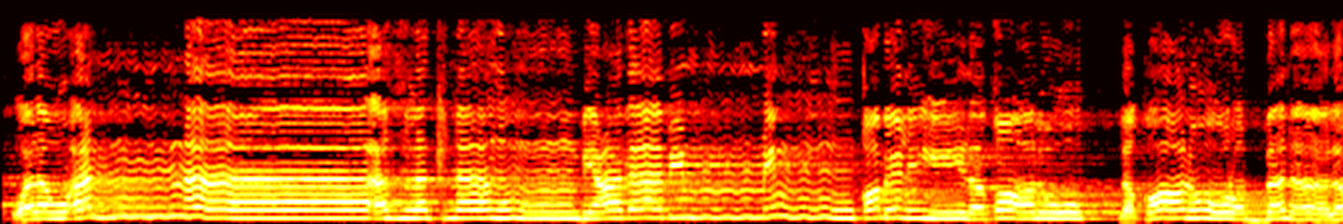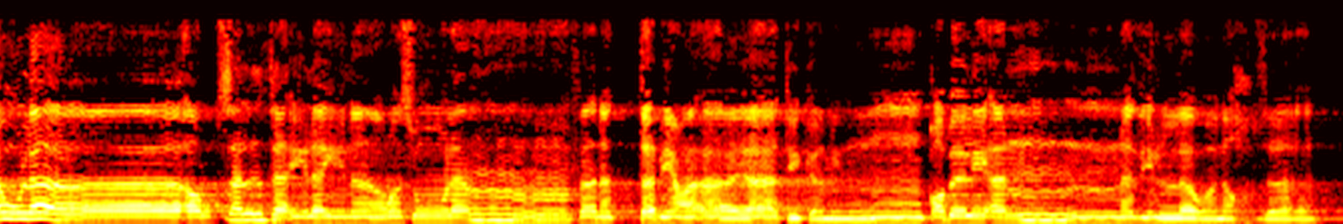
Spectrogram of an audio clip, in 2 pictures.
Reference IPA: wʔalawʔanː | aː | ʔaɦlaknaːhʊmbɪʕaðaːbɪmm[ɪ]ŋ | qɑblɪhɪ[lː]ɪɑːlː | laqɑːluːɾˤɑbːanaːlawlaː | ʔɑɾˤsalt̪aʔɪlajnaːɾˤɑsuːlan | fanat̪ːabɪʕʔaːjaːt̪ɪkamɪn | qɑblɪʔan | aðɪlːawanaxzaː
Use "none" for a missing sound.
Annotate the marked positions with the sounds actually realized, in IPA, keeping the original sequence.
ɪ, l

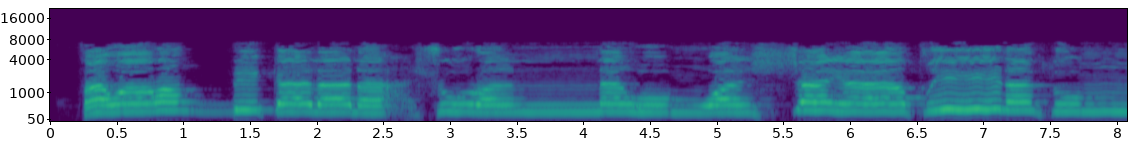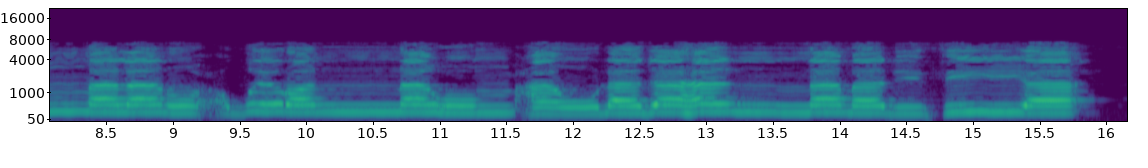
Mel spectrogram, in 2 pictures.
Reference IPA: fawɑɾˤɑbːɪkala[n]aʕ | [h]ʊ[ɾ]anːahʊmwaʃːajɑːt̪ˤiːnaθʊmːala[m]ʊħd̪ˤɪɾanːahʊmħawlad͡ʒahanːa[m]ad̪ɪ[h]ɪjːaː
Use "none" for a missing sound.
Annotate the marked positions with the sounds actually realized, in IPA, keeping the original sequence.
n, ʃ, ɾ, n, m, θ

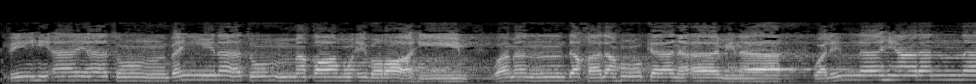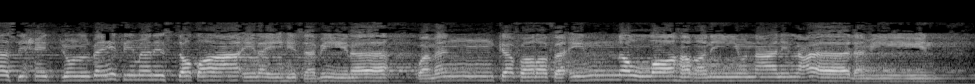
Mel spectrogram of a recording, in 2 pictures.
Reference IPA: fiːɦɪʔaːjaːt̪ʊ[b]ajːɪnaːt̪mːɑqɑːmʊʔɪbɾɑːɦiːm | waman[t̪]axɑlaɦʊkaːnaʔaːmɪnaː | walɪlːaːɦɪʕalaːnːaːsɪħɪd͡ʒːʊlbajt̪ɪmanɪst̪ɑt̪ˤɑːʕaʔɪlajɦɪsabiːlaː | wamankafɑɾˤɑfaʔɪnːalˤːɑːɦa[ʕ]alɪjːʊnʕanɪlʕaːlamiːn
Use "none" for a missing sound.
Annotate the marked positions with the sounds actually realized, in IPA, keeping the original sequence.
b, d̪, ɣ

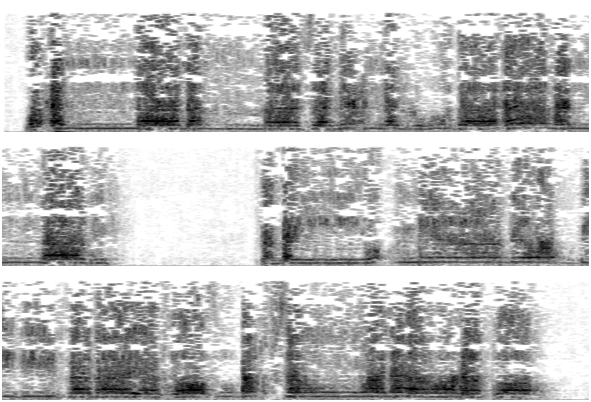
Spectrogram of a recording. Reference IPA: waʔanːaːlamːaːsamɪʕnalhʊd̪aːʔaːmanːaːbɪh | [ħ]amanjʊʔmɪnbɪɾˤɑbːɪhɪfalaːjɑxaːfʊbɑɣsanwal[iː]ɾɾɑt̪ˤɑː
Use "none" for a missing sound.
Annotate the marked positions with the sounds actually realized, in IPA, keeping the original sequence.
f, aː

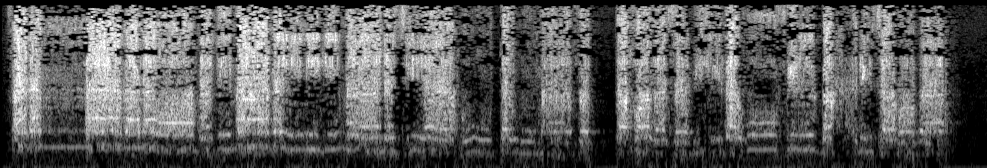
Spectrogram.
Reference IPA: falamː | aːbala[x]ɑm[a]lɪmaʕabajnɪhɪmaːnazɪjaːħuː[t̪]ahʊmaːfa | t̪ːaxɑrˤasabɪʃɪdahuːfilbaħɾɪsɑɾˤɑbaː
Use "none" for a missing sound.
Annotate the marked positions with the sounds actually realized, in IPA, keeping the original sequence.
ɣ, a, t̪

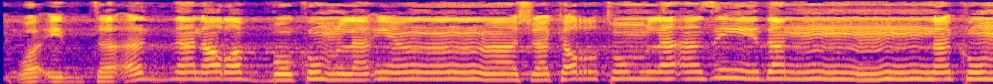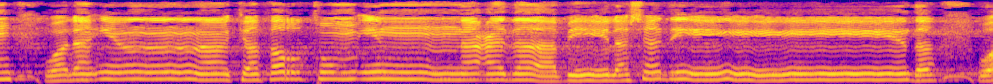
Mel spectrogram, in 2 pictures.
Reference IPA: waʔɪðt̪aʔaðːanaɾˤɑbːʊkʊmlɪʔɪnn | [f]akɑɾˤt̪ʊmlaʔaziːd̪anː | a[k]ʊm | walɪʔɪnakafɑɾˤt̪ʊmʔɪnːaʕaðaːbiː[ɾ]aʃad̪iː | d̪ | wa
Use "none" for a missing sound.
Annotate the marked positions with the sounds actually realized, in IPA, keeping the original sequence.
ʃ, k, l

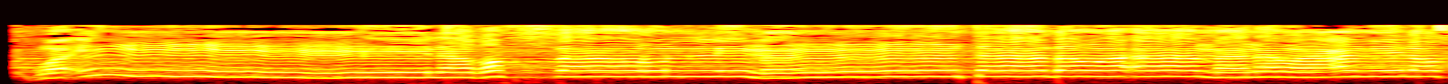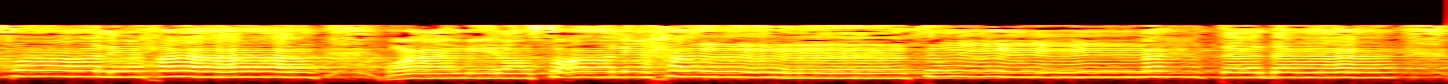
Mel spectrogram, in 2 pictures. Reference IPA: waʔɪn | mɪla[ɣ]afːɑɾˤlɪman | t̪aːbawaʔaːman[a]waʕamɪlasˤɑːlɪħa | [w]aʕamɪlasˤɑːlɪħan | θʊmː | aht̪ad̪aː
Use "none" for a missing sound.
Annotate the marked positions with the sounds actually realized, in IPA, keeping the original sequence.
ɣ, a, w

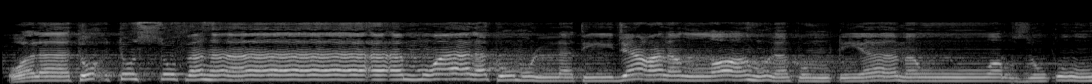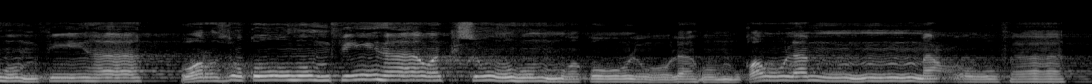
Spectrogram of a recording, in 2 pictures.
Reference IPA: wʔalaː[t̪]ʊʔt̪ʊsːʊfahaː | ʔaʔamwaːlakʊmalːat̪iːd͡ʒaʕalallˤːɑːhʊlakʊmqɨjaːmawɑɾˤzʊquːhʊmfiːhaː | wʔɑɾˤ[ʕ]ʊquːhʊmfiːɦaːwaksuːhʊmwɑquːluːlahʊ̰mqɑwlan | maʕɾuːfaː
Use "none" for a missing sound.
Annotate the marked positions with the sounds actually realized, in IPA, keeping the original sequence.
t̪, z

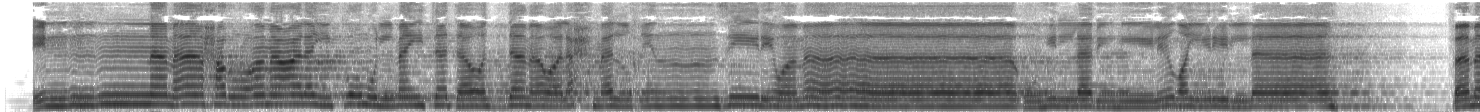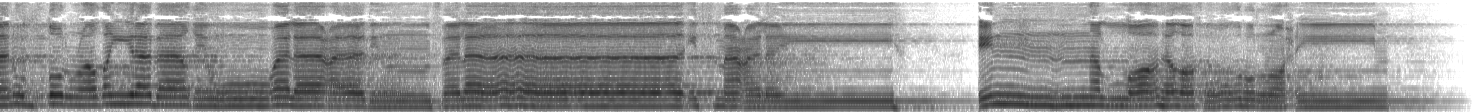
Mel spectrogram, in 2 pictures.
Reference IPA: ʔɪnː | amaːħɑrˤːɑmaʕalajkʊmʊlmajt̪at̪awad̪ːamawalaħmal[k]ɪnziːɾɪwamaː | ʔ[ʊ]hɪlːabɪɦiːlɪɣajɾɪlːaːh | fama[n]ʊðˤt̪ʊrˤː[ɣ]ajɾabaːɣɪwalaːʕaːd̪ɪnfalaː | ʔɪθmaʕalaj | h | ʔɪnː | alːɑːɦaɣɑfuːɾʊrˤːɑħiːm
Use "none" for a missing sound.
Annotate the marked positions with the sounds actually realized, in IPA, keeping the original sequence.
x, ʊ, n, ɣ

